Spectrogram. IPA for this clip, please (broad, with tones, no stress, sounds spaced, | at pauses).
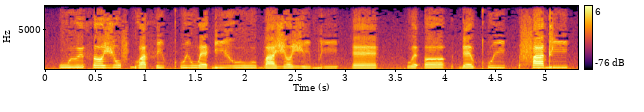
w ɯ˦ y̯ θ ʌ˦ ʒ o˦ f ɡʷ a˨ θ i˨ kʷʼ i˦ w ɛ˨ ɠ i˦ ɣ u˦ w u˦ b a˨ ʒ ʌ˦ ʒ i˨ b i˨ | ɛ˨ | kʷ ɛ˨ ʔ ʌ˦ | ɠ ɛ˨˦ kʷʼ i˦ | f a˦ d i˦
